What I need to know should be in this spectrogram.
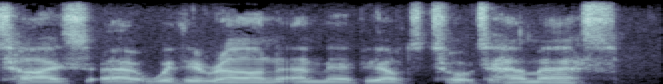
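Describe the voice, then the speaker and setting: The man's voice is very deep and low in pitch, with fairly even intonation. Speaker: former correspondent and author. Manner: hesitant, filler-heavy.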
